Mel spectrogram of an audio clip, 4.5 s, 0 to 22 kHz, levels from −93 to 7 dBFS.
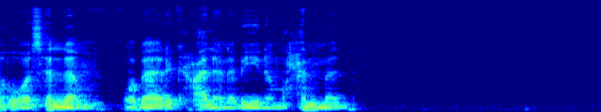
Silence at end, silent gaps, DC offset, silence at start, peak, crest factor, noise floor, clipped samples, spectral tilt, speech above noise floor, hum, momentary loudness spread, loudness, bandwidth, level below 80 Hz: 1.85 s; none; under 0.1%; 0 s; -26 dBFS; 20 dB; -90 dBFS; under 0.1%; -6.5 dB/octave; 47 dB; none; 7 LU; -43 LUFS; 17 kHz; -88 dBFS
